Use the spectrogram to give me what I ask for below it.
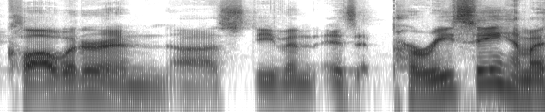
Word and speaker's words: Parisi: I've used and heard Parisi and Parisi. If you go with the Parisi, it rhymes with more things.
